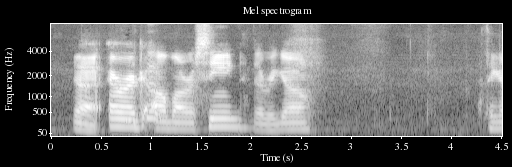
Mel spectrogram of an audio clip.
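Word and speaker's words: Albarracín: I always said it wrong every single time. Because I'm not calling him Captain America, because he's too much of a goober. Nah, but you could have just pronounced the vowels correctly.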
